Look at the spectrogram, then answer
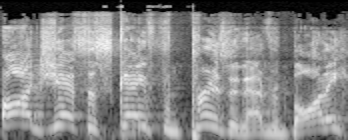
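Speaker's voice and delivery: put-on British accent. Asked to do it British, playing an escaped prisoner: put-on British accent. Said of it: "Do it British".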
